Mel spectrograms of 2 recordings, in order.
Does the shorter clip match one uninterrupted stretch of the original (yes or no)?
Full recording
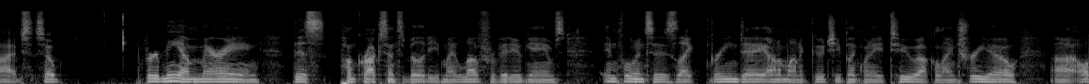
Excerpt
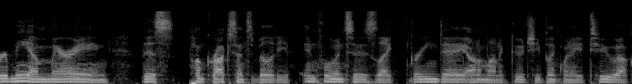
no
